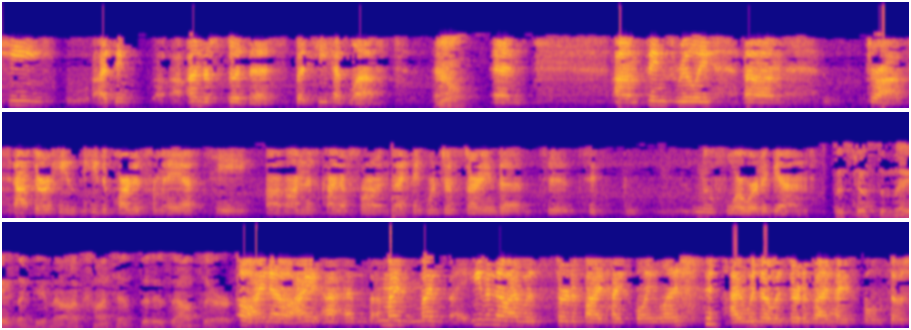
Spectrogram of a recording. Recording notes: A conference call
